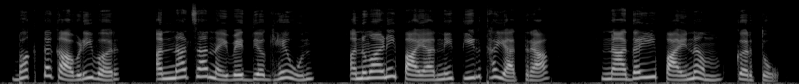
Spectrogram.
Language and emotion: Marathi, neutral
